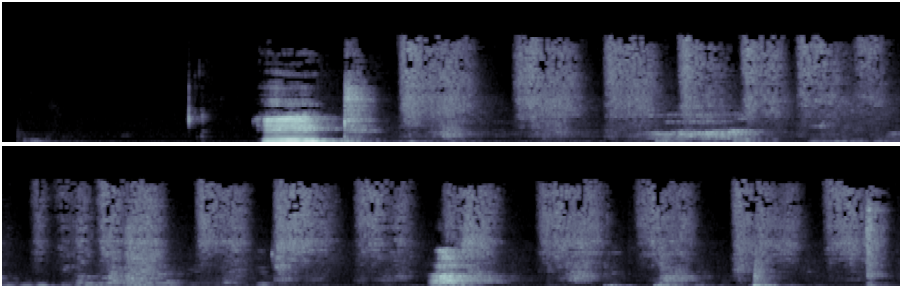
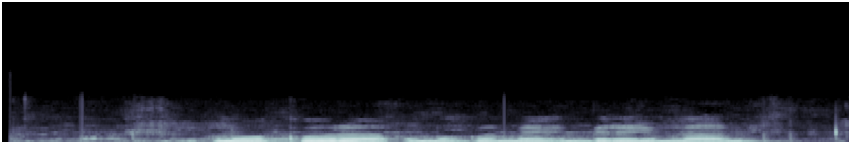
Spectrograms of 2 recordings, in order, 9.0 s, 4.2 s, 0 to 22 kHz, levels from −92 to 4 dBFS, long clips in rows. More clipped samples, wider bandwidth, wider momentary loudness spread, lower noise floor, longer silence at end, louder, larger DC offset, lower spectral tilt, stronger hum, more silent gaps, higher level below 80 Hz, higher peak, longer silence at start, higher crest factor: neither; first, 17 kHz vs 4.3 kHz; about the same, 21 LU vs 22 LU; first, -81 dBFS vs -37 dBFS; second, 0.05 s vs 0.35 s; second, -25 LUFS vs -17 LUFS; neither; second, -2 dB/octave vs -11.5 dB/octave; neither; neither; second, -72 dBFS vs -54 dBFS; about the same, -4 dBFS vs -2 dBFS; first, 0.95 s vs 0.25 s; first, 24 dB vs 14 dB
